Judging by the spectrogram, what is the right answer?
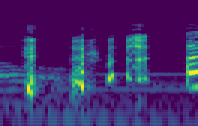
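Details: Two people with hiccups at the same time: several short, abrupt voiced hiccup sounds in quick succession with a faint steady tone behind; ordinary hiccups.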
